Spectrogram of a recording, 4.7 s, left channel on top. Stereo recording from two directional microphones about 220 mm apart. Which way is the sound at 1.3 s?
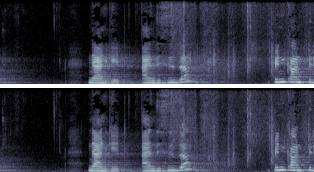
50° right (ahead or behind).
